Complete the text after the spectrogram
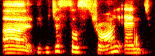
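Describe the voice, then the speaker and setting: Woman filmmaker chatting about her work in an interview, average pitch. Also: a little slow, a bit bright, breathy edge, low-quality recording. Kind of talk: casual conversational interview answers.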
